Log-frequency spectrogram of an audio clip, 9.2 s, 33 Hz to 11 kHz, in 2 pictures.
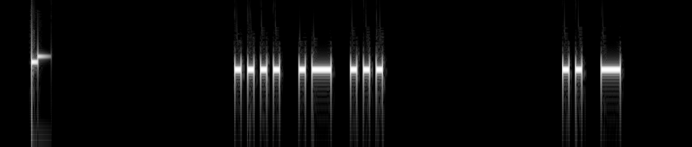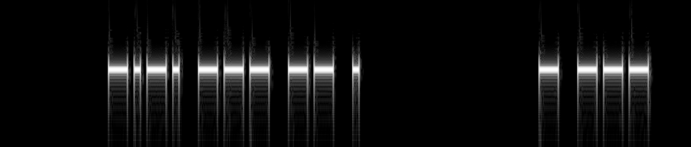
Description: Morse code, heard as a keyed tone, about 28 wpm, 700 Hz. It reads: HAS IT COME TO
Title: 4x Word-Spacing - Sentences from Top 100 Words - 28wpm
